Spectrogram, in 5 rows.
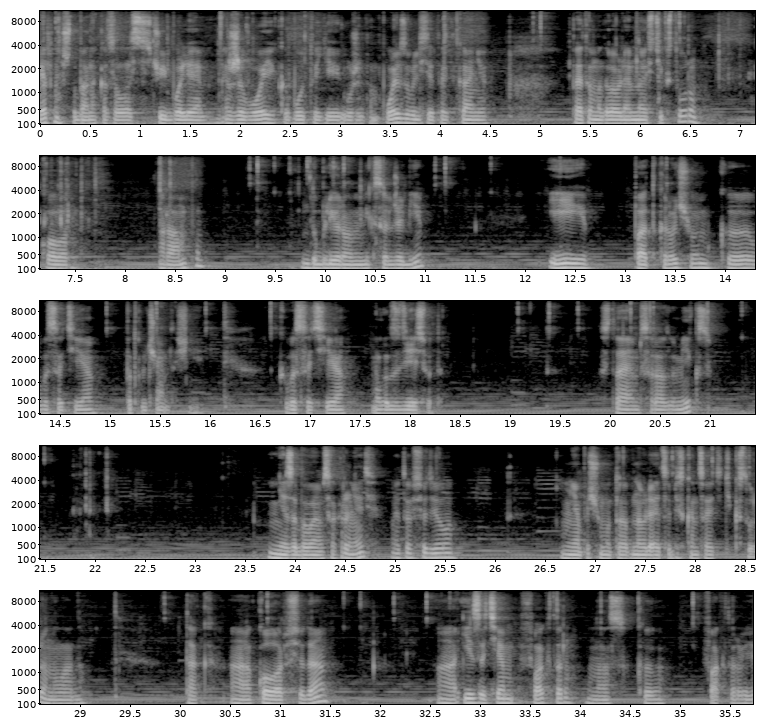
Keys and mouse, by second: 0.0 shift+a, 2.0 BackSpace, 6.0 shift+a, 8.4-9.6 drag, 9.6 middle click, 10.4 shift+d, 11.6 right click, 13.4-15.5 drag, 13.4-15.5 middle drag, 13.4-15.5 right drag, 16.0-20.2 drag, 16.0-20.2 middle drag, 16.0-20.2 right drag, 20.4-32.1 middle drag, 21.8-28.6 ctrl+drag, 21.8-28.6 ctrl+right drag, 28.6 click, 28.6 right click, 31.7 click, 31.7 right click, 32.1-35.7 drag, 32.7-35.7 middle drag, 32.7-35.7 right drag.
